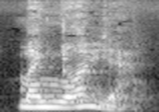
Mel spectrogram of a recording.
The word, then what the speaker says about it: magnolia: Aside from lasagna, can you think of another word that is spelled with G-N, but pronounced as nye? You have 5 seconds. 5, 4, 3, 2, 1. Magnolia.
